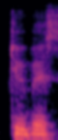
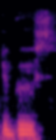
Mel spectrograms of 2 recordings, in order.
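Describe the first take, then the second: First: The name is said with an English pronunciation. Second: The name is said with a French pronunciation. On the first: "Dubus is the English pronunciation" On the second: "Dubus is the original French"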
